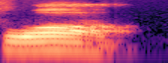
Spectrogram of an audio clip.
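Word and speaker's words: Wahl: But that's an artist named Chris Wall. And Wall is spelled W-A-H-L.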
